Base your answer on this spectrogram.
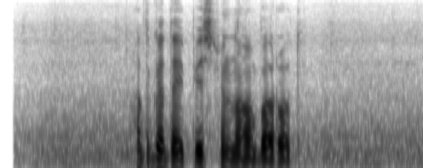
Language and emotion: Russian, neutral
